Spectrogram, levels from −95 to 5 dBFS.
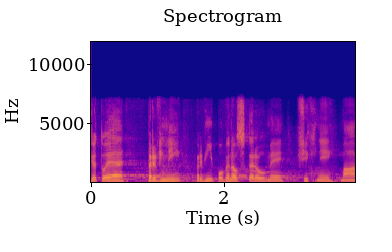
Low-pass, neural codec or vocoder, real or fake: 7.2 kHz; codec, 16 kHz, 2 kbps, X-Codec, HuBERT features, trained on balanced general audio; fake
